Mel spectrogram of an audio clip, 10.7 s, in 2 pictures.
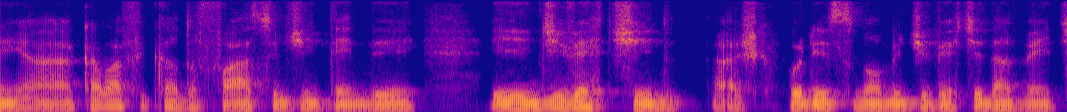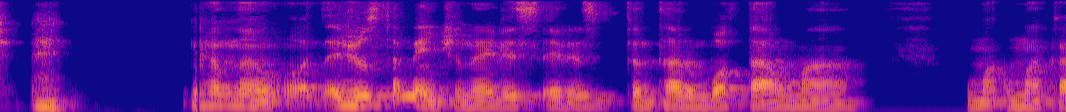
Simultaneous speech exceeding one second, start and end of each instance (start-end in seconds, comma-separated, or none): none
